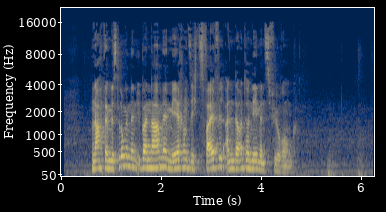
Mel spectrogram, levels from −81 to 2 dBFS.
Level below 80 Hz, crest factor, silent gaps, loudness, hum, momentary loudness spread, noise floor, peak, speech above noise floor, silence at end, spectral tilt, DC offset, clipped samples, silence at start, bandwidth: -50 dBFS; 18 dB; none; -16 LUFS; none; 9 LU; -46 dBFS; 0 dBFS; 30 dB; 0.25 s; -5.5 dB/octave; under 0.1%; under 0.1%; 0.6 s; 16.5 kHz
